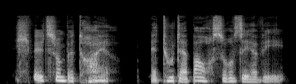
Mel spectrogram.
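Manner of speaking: put-on high child voice, pleading; a hungry little girl asking her roommate; childlike and plaintive; small girl voice. A narrator's reading. Christina in pain.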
